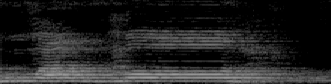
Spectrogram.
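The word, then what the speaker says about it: هو الله: Cara bacanya cenderung o. Qul huwallah, bukan qul huwallah, pakai o. Qul huwallah.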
